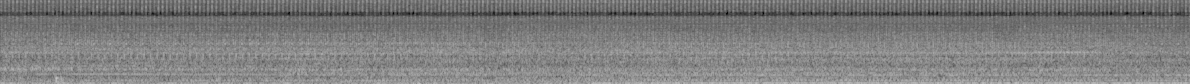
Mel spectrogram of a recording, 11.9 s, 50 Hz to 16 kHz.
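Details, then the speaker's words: 2011 Toyota Corolla S idling stopped in gear, worse with A/C on, no check engine light: uneven lumpy idle with occasional shaking stumble; misfire on cylinder 2 traced to an intermittently faulty ignition coil pack. "you can hear it kind of shaking a little bit here and there"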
